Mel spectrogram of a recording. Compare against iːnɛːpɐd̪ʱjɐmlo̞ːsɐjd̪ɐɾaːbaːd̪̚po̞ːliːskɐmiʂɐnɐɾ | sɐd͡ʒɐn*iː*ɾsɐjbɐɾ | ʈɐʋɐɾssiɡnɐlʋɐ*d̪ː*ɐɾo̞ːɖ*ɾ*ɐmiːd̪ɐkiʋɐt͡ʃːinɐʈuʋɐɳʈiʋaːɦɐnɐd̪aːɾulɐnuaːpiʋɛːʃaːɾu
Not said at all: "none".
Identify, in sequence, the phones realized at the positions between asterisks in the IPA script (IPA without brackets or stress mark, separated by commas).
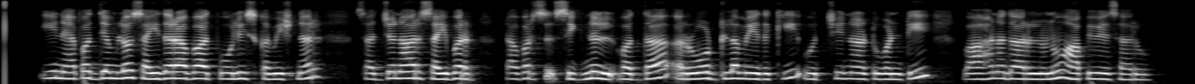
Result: aː, d̪ː, l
